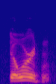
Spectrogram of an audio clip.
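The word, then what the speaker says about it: Do'Urden: Well, Dorden. Okay, good. Dowarden. Drisdorden? Dowarden. Jordan. Emphasis on the second syllable.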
